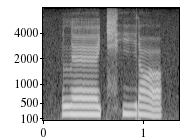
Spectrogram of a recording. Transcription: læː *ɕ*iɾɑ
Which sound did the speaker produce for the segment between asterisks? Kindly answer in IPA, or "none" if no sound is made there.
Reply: t͡ɕʰ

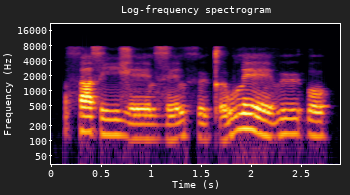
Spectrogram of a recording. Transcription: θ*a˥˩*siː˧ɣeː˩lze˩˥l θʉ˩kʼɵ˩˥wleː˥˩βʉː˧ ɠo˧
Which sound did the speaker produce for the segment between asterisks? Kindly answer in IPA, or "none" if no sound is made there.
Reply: a˥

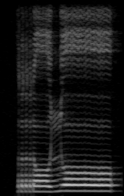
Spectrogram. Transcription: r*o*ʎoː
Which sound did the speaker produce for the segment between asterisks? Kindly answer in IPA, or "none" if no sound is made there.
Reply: oː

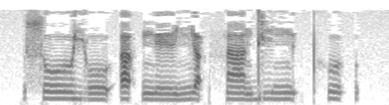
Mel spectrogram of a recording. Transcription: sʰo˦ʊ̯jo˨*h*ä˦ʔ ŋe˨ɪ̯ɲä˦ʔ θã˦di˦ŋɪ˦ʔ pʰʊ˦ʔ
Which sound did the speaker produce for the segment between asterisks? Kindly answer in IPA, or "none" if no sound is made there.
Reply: ʔ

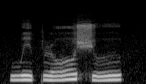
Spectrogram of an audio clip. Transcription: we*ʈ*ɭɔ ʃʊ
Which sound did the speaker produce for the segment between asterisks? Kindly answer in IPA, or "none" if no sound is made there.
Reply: p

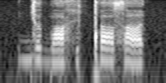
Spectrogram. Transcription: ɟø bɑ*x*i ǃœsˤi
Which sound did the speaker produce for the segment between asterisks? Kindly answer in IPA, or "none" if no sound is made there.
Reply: x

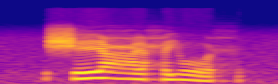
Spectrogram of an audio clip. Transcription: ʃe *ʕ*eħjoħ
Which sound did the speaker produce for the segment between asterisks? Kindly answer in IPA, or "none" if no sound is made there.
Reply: ʕ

